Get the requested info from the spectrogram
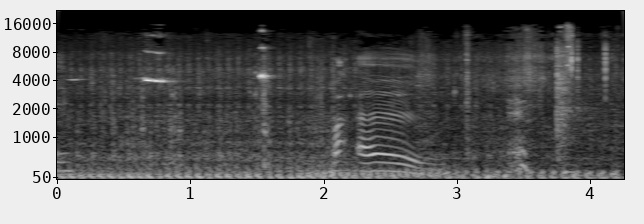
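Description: Honda scooter's small single-cylinder engine running as it rides over a dirt track, with rapid low pulsing throughout. A person gives a drawn-out vocal call that falls in pitch about two seconds in.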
